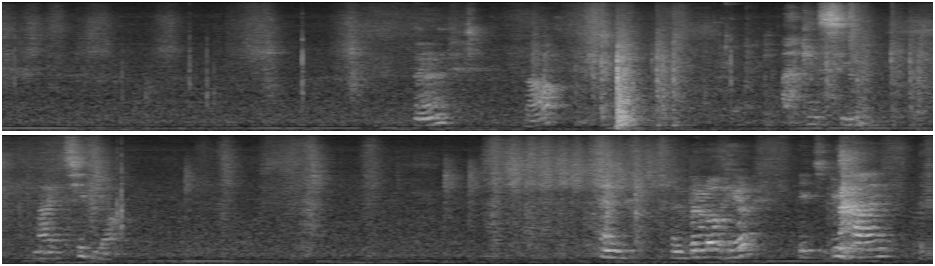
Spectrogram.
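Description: Chalk scrapes across a wall.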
